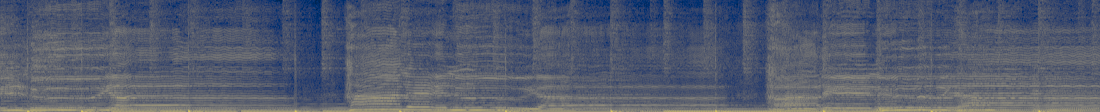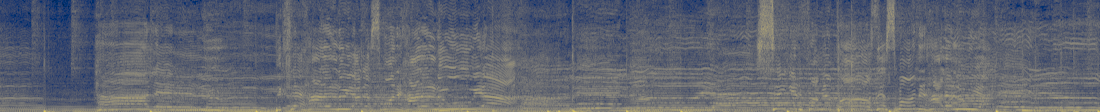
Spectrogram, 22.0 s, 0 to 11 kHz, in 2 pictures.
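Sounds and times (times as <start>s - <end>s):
gospel singing: 0.0s - 22.0s
sustained chords: 11.2s - 22.0s
steady beat: 11.4s - 22.0s.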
